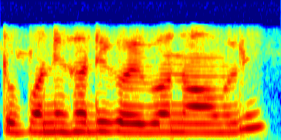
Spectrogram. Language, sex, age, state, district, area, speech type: Assamese, female, 30-45, Assam, Dhemaji, rural, conversation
